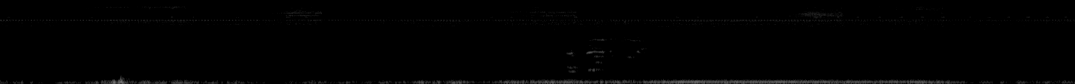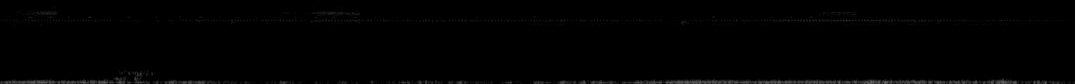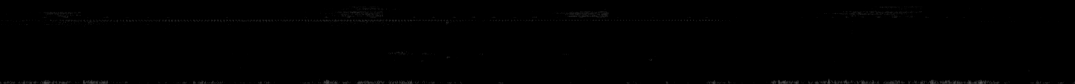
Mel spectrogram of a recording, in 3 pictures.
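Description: Faint outdoor insect noise: a steady high-pitched drone with a higher chirping pulse every couple of seconds. Beneath it is a faint low rumble that swells and fades several times. No shots are fired.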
